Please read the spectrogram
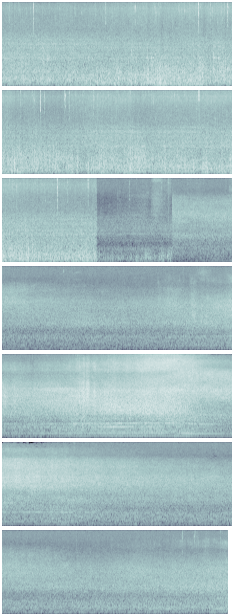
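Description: Loud, steady rushing of wind on the microphone for the first ten seconds or so, which cuts off abruptly. After that, a quieter outdoor background in which a road vehicle passes, swelling to its loudest about twenty seconds in and then fading.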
